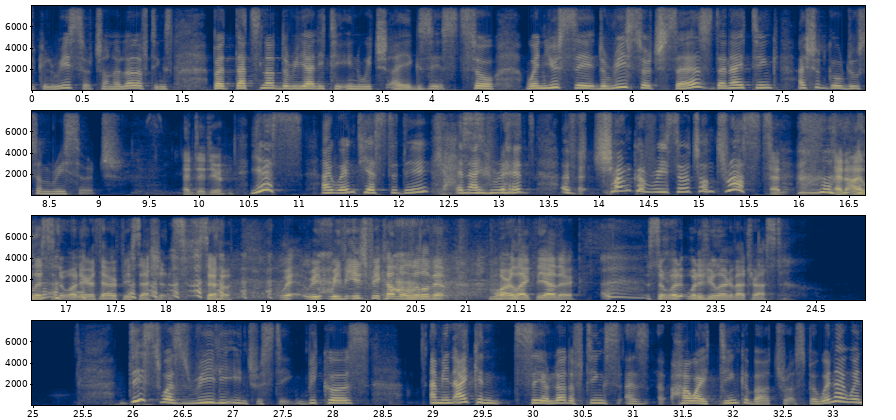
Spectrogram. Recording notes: recorded in front of a live audience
